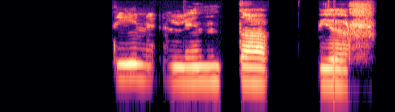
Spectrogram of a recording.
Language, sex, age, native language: Icelandic, female, 9, Icelandic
